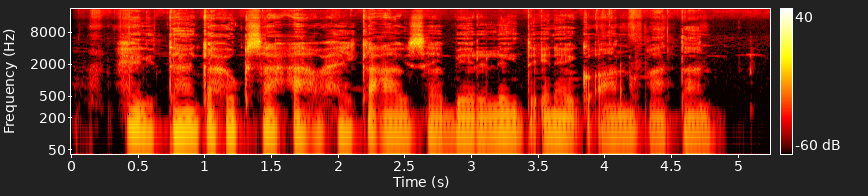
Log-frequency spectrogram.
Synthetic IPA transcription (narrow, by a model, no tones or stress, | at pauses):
hɛlɪt̪ʰaːŋkʰɐħʊɡsaħɐhwɑħɑjkʰɐʕɑːwɪsaːbɛːɾɐlɛjd̪ɐ̰ʔɪnɛjɡɔ̰ʔaːnɔqɑːt̪ʰaːn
